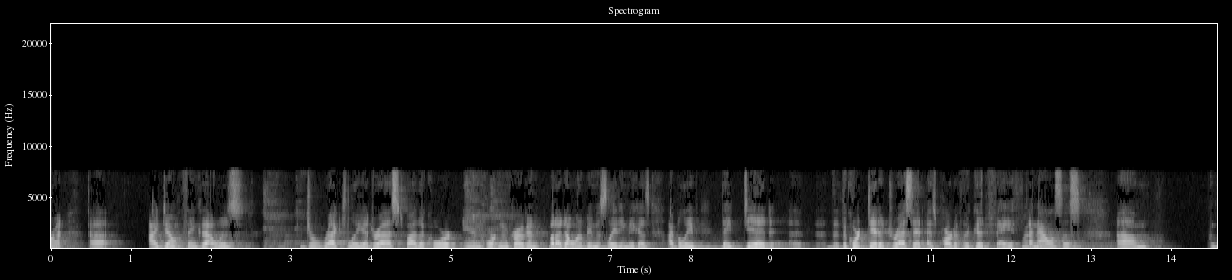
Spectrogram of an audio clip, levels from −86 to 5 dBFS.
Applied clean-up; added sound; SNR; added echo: none; none; none; none.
